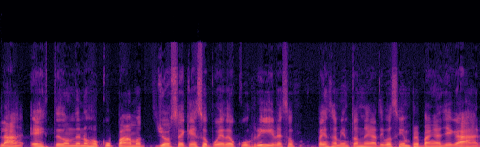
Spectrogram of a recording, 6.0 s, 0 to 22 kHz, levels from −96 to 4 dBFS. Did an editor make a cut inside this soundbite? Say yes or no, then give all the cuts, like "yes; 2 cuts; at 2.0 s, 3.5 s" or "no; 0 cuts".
yes; 1 cut; at 1.8 s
